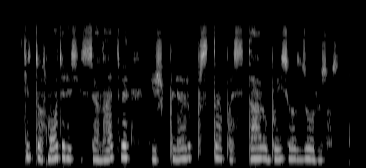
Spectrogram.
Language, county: Lithuanian, Vilnius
